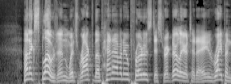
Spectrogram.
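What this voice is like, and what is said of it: Old-fashioned 1930s newsreader voice. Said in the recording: “I'll read it in a 1936 news voice.”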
